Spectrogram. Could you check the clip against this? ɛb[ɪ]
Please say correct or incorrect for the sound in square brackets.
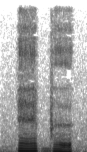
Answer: incorrect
